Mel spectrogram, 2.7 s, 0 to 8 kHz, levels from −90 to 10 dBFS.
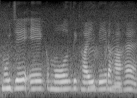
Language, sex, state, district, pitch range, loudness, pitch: Hindi, male, Chandigarh, Chandigarh, 180-195 Hz, -14 LUFS, 190 Hz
